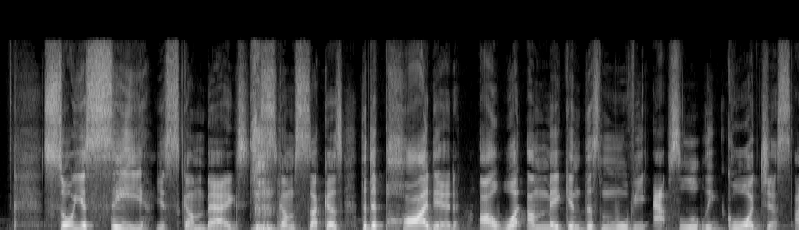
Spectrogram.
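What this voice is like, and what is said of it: Bad put-on Boston accent. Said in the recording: “I'm gonna stick to my Boston accent that sucks”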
